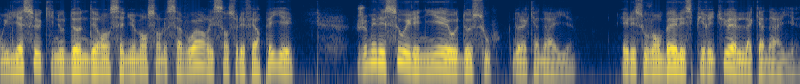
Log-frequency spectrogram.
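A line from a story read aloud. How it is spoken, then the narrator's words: Exclaiming. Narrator (French): s'écria Léon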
